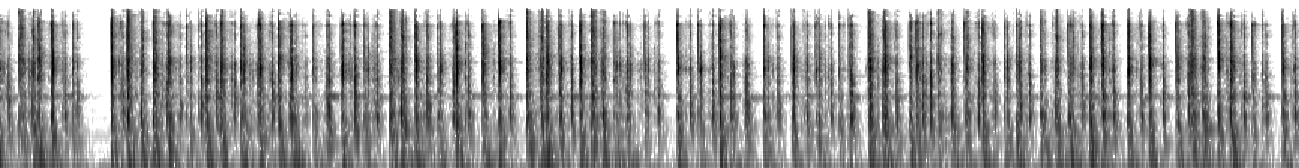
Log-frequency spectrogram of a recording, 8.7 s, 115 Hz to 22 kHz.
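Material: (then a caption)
Plastic. Fingertips of both hands type rapidly on the dark plastic keys of a beige plastic Tandy TRS-80 Model 100 vintage portable computer's built-in keyboard. Dense streams of short, bright plastic clicks and clacks run almost without pause, with only a brief gap near the start.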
